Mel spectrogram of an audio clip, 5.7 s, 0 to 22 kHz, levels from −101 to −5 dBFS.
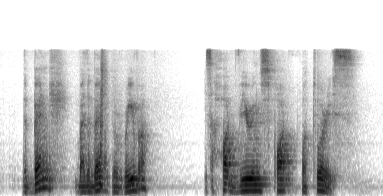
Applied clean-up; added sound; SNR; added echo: neural mask model RNNoise.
